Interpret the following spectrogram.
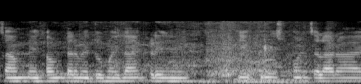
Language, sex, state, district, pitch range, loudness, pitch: Hindi, male, Jharkhand, Deoghar, 150-155 Hz, -15 LUFS, 155 Hz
